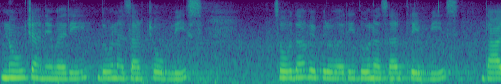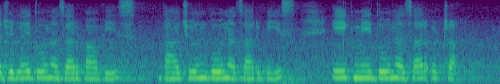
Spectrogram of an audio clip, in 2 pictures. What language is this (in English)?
Konkani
